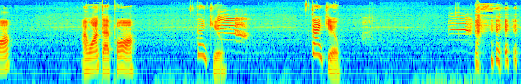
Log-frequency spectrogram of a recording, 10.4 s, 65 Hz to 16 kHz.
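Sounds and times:
speech: 0.0s - 0.3s, 1.6s - 2.8s, 3.9s - 4.6s, 6.2s - 6.9s, 9.5s - 10.4s
cat meowing: 4.4s - 5.0s, 9.0s - 9.5s.

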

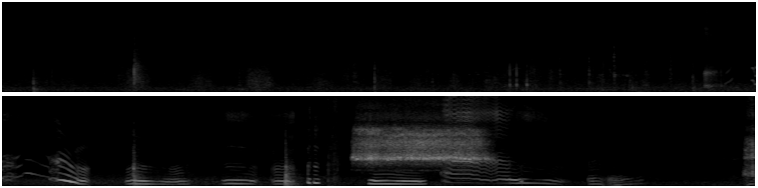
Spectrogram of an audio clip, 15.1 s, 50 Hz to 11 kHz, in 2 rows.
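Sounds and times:
baby crying and babbling: 7.0s - 14.0s
speech: 10.7s - 11.4s.

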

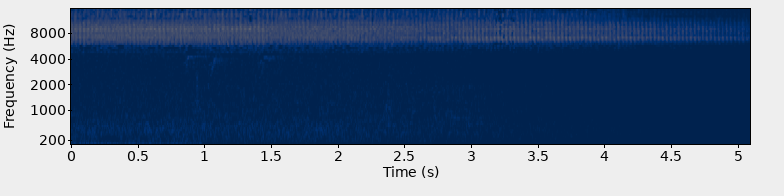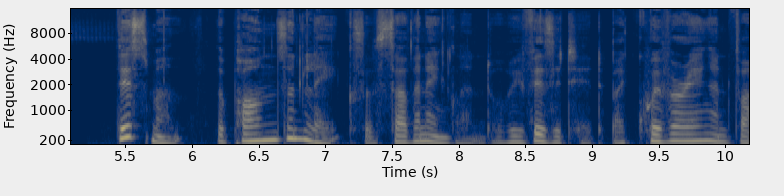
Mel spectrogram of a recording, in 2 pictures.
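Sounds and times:
insect stridulation mating call made by rubbing leg pegs against forewings: 0.0s - 5.3s
speech: 5.4s - 10.1s.

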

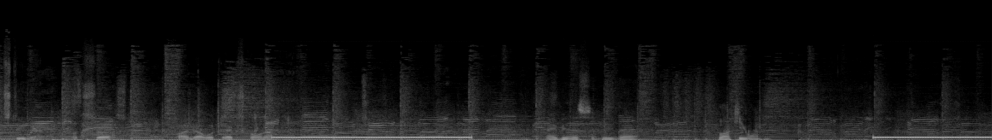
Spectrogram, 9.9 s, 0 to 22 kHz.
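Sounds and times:
speech: 0.2s - 3.1s, 5.5s - 6.6s, 7.2s - 7.8s
telephone dial tone for a phone call: 2.8s - 4.7s, 8.8s - 9.9s.

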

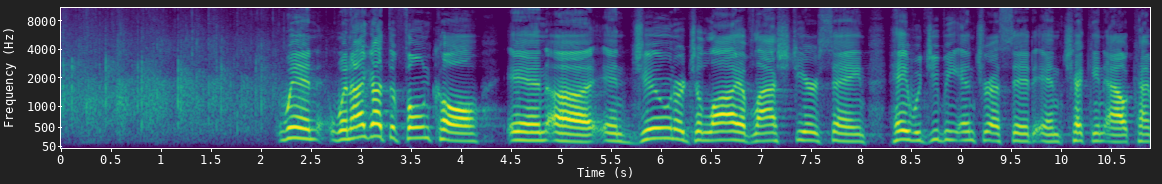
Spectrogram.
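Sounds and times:
church congregation clapping: 0.0s - 3.2s
speech: 2.2s - 10.8s.

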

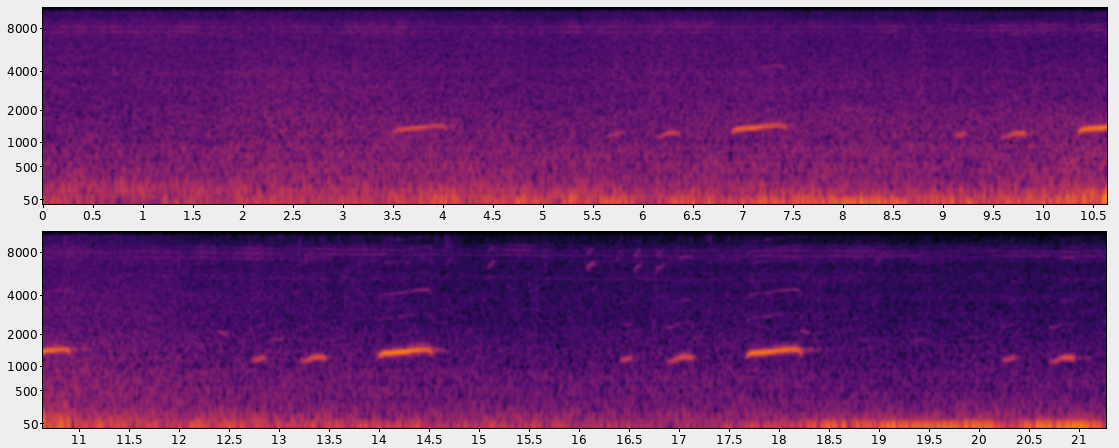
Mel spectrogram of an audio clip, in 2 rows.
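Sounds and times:
faint high insect hiss: 0.0s - 21.2s
bird repeating a rising whistle in Mmabolela Reserve in Limpopo South Africa: 6.2s - 7.5s, 9.6s - 11.0s, 12.8s - 14.6s, 16.4s - 18.3s.

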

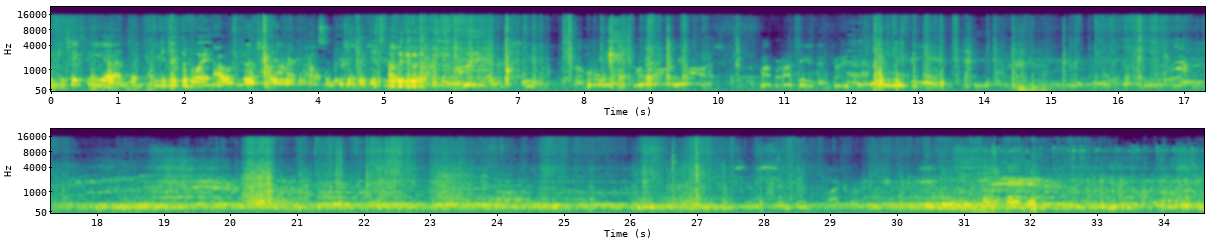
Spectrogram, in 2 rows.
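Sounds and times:
speech: 0.0s - 7.4s, 11.1s - 13.8s
busy noisy noise: 0.0s - 34.6s
horse whinnying: 30.3s - 32.6s.

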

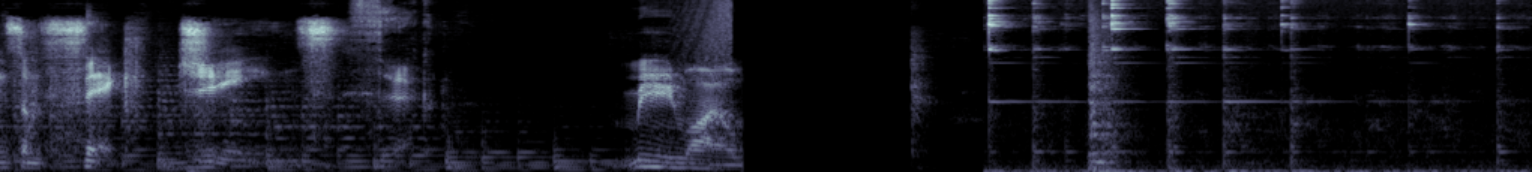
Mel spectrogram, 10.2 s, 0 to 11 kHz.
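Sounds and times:
speech: 0.0s - 3.1s, 4.2s - 5.0s
spoon clinking against a cup while stirring tea with honey: 6.6s - 10.2s.

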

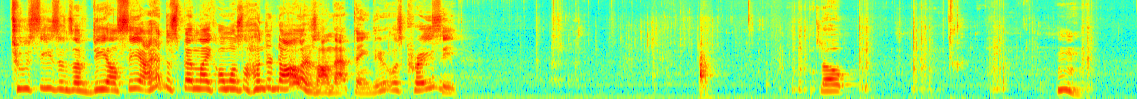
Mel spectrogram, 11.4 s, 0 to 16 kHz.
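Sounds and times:
speech: 0.3s - 4.7s, 8.2s - 8.6s
crunching ice cubes between teeth: 5.5s - 11.3s.

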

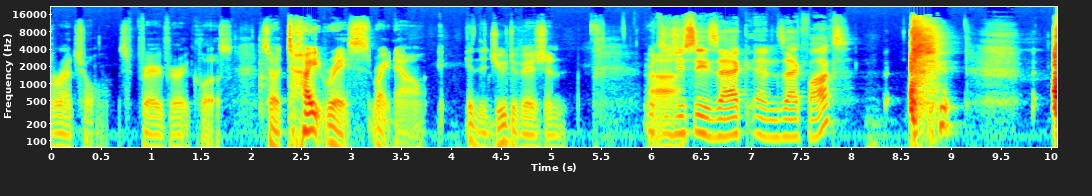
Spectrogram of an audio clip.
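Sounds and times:
speech: 0.0s - 8.0s, 8.6s - 10.0s
loud sneeze: 8.6s - 9.0s.

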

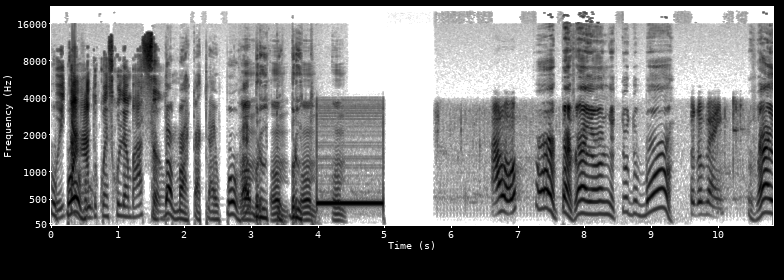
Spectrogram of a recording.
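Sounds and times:
speech: 0.0s - 4.5s, 6.6s - 10.8s
telephone line beep while placing a call: 4.0s - 5.0s.

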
